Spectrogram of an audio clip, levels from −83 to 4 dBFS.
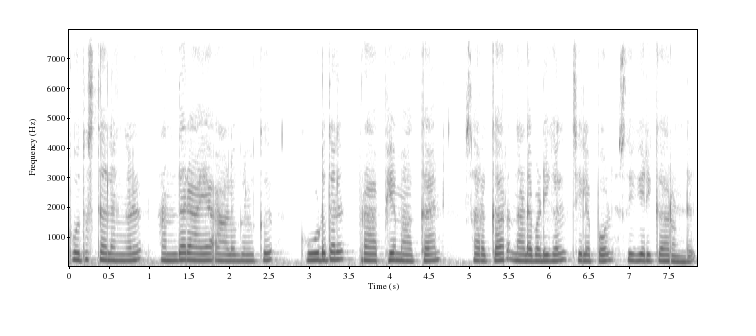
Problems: low volume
